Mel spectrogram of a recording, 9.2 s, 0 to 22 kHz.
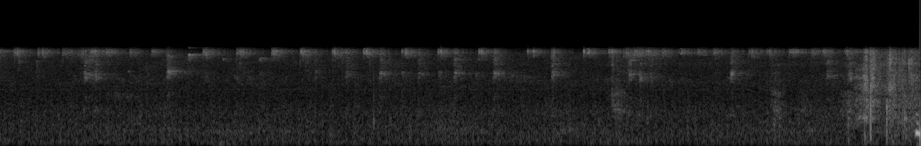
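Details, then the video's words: Wild red squirrels chattering to raise the alarm when an animal enters their territory, with deer nearby. Faint, rapid dry ticking pulses repeat steadily across the woods, partly masked by background hiss, ending in a louder rustling burst. "Red squirrel 3 Chattering"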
